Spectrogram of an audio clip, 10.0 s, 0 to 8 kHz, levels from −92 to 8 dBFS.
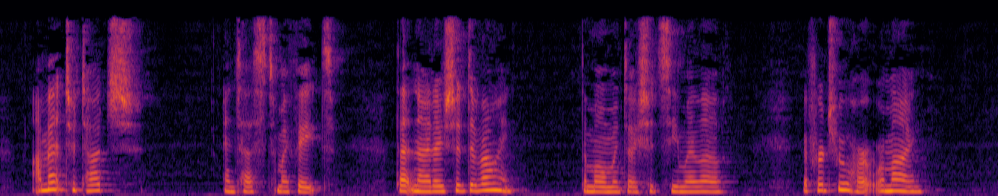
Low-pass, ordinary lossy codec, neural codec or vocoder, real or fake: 7.2 kHz; MP3, 48 kbps; codec, 16 kHz, 8 kbps, FreqCodec, larger model; fake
